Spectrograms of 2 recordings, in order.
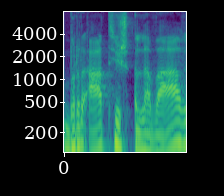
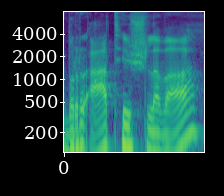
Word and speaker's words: Bratislava: Und wir waren auch absolut auf Zuckerschock unterwegs, meine Damen und Herren, in Bratislava, wie ich sage, weil so ist eigentlich die Aussprache. Das heißt nicht Bratislava, sondern Bratislava. Und das muss ich ja blind glauben, weil ich habe davon noch nie gehört.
